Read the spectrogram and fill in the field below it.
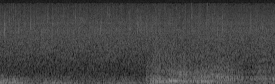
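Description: Steady rain hisses throughout, and about halfway through a low, rolling rumble of thunder swells in and lingers beneath the downpour. No one speaks.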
